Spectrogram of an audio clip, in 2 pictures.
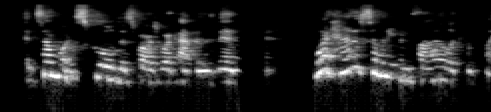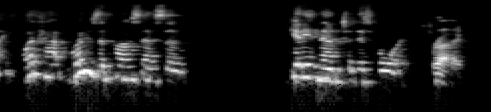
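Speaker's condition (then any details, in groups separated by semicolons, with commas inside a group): No condition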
